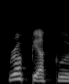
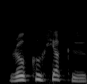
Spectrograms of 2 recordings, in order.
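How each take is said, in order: First: A p sound replaces the k and h. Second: Both words are said fully, with every vowel. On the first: This is the modern form. "somehow this became a p" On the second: This is the guessed original form. "maybe it did start out as Roku Hyaku"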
